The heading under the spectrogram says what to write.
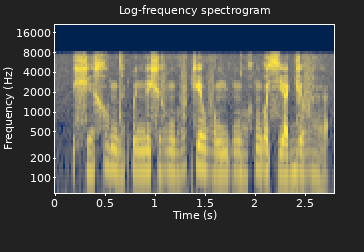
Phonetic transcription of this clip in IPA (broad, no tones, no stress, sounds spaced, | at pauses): xʲ ɛ̤ x ɔ̤ n d æ̤ k͡p i ŋ i xʲ ɔ̤ v ŋ o̤ v kʲ æ w v o ŋ nʲ o̤ ŋ͡m ɔ̤ x ŋ ɡ ɔ sʲ a ɡʲ ə v æ̤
